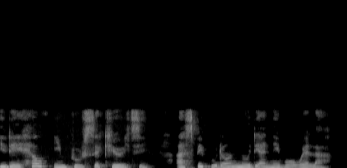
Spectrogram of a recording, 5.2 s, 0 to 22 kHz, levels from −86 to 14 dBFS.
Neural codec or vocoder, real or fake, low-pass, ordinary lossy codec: codec, 16 kHz, 4 kbps, X-Codec, WavLM features, trained on Multilingual LibriSpeech; fake; none; none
